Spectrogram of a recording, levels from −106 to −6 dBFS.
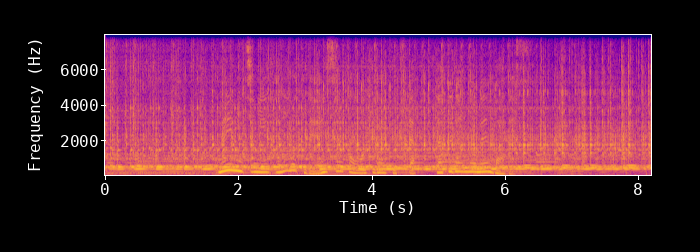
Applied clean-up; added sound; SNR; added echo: none; Wind chime; -3 dB; none.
